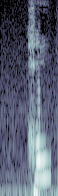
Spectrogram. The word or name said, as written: hou5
